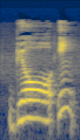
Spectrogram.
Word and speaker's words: 病院: です小さいよです病院をスピと病院と言いますそしてよく間違えやすいの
